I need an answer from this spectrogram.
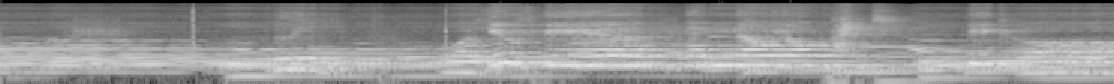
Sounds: female singing, music

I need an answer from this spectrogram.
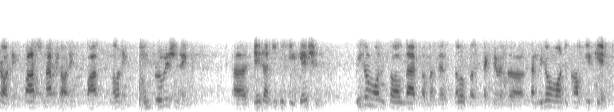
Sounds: speech

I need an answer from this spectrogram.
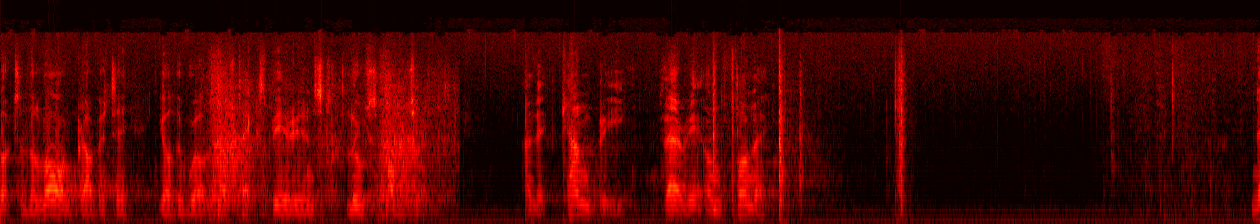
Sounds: speech

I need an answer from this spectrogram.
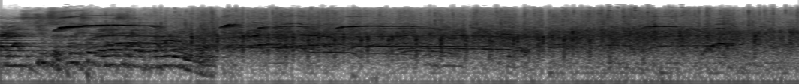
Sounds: speech

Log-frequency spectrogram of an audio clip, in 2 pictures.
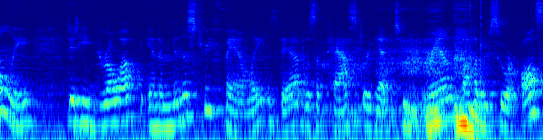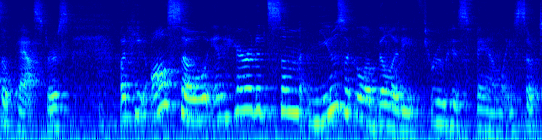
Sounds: speech

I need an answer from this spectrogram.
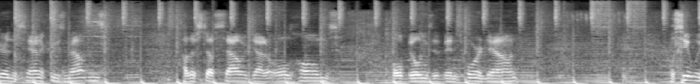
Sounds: speech, music

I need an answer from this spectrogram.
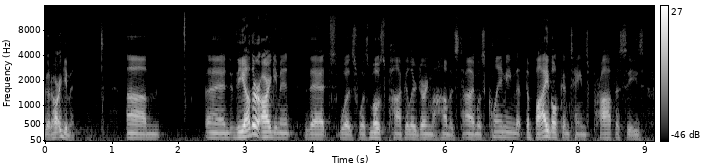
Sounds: speech

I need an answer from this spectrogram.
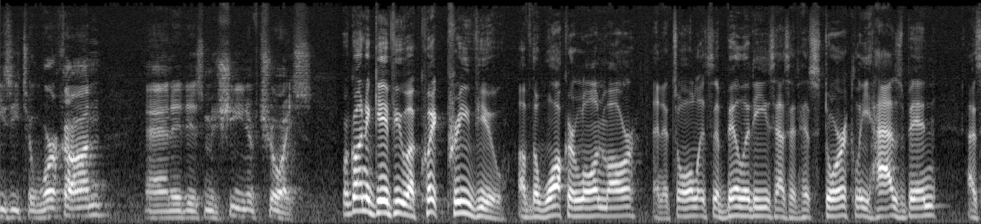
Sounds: speech

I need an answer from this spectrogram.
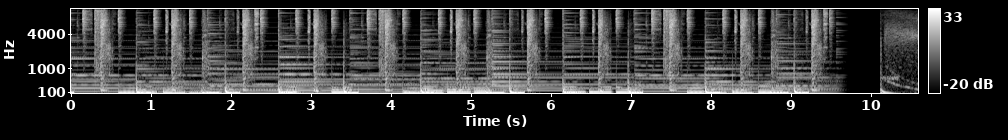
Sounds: synthesizer, music

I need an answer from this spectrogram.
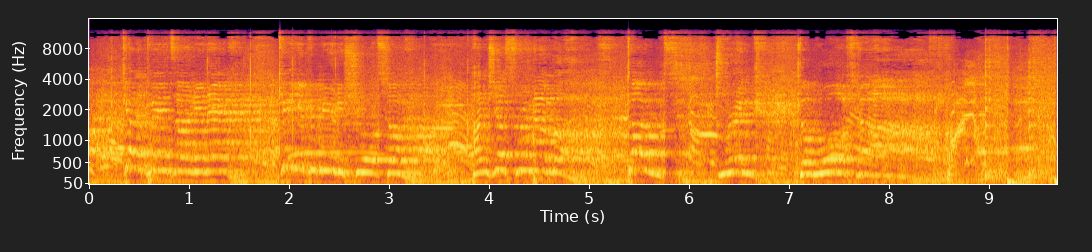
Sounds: music, speech

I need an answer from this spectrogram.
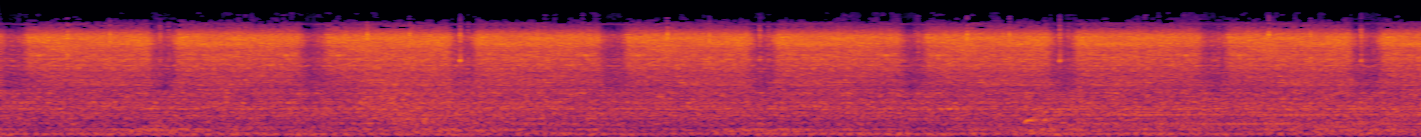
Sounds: printer

